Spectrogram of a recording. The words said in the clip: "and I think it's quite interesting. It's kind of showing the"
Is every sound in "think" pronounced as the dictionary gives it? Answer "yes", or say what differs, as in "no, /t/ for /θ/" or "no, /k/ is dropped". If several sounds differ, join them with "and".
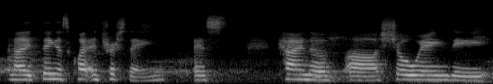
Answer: yes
